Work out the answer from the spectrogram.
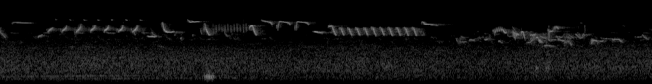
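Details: Singing common whitethroat, Sylvia communis, delivering a fast scratchy warble with buzzy rattled trills and strings of rapid repeated high notes, phrases run together over several seconds, faint low hum behind.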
